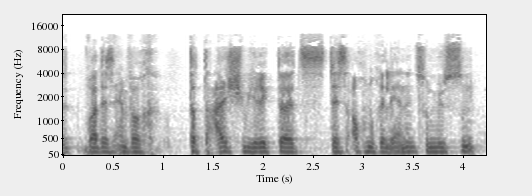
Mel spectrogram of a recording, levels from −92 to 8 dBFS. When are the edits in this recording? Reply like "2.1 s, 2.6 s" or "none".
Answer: none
